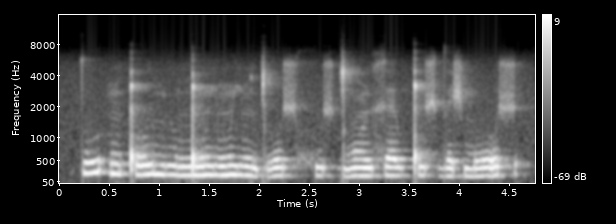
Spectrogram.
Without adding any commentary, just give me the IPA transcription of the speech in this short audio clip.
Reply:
t̪ u h ũ ǃ o i̯ m ʉ u̯ ŋ͡ǃ ũ j ũ j ũ ɡ͡ǀ o ʃ x u ʃ ɡ͡ǀ ɔ̃ y̯ x ɛ u̯ ǃ ʉ ʃ d̪ ɛ ʃ m o ʃ

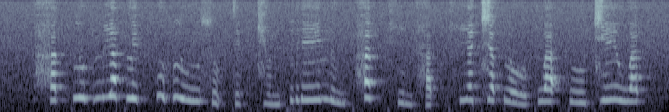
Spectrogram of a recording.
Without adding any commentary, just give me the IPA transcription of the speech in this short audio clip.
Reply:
h a˦˥ t̚ p l u˥˩ ʔ m i˥˩ a̯ p l e˦˥ k̚ p u˥˩ ʔ l uː˧ s u˨˩ ʔ t e˨˩ k̚ t͡ɕ u˩˦ n p r eː˦˥ n ɯ˩˦ ŋ pʰ a˥˩ t̚ kʰ i˨˩ n h a˨˩ t̚ kʰ i˥˩ a̯ t͡ɕ a˥˩ t̚ l oː˩˦ k w a˦˥ ʔ p uː˧ t͡ɕ eː˥˩ w a˥˩ t̚

